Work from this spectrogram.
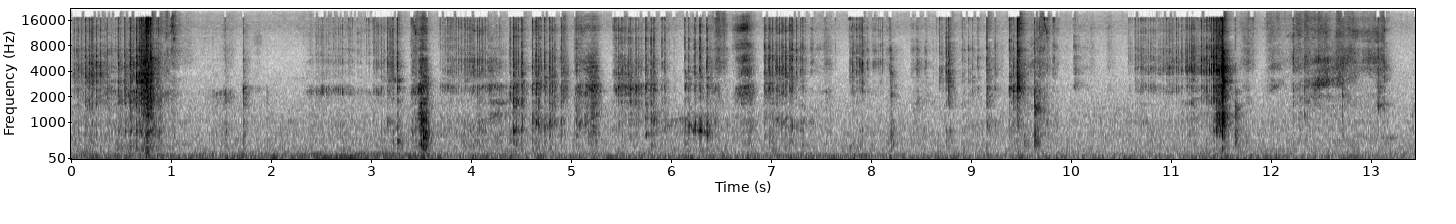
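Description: Scissors snip and rasp through paper while a notebook is reworked, in irregular close bursts of cutting with rubbing and rustling between them and no talk.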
